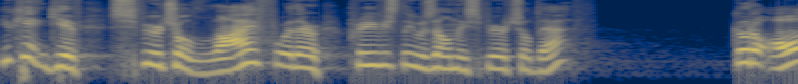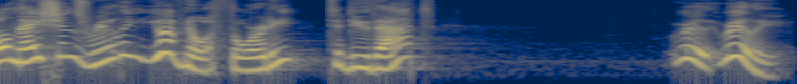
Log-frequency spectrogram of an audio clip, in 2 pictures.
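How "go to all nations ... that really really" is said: incredulous. Acted. Preacher voicing incredulous reaction.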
